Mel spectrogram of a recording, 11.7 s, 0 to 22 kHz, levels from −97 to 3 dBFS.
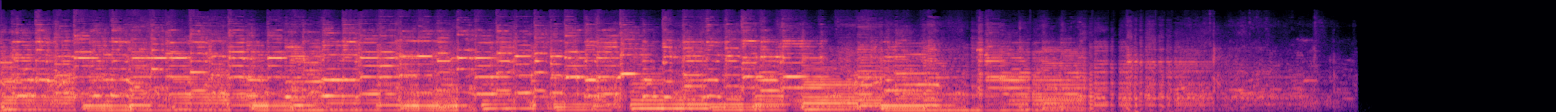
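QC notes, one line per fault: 7.25–7.75 s, repeated packet loss (robotic sound): a rapid string of short holes, none longer than 31 ms, each patched by stretching the preceding sound, so about a quarter of the half-second turns choppy. Unlike a single dropout, the gaps keep recurring.
8.13–8.82 s, repeated packet loss (robotic sound): a denser burst, with holes up to 42 ms filled by extending the prior sound over about a third of the stretch, giving a choppy texture rather than one clean click or mute.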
